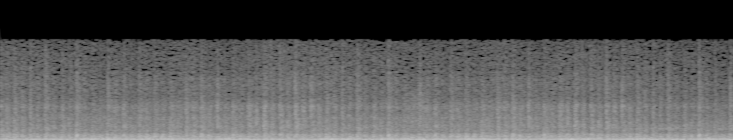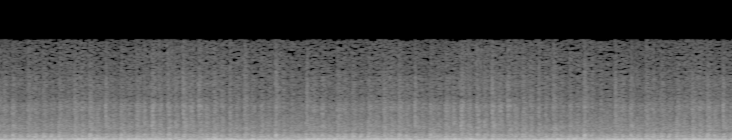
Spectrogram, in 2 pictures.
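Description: A steam locomotive chugs heavily and steadily.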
